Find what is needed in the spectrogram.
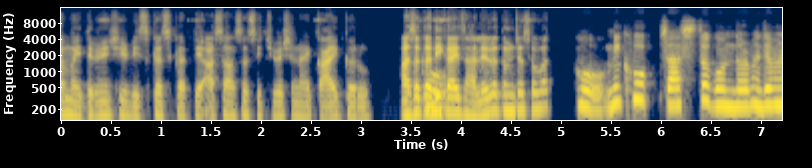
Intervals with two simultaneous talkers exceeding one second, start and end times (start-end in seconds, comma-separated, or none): none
